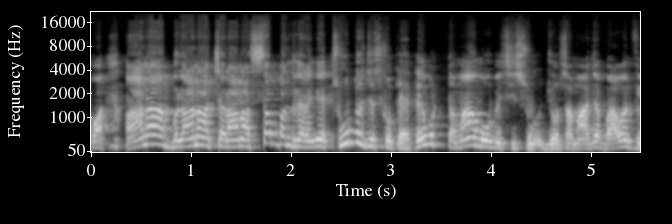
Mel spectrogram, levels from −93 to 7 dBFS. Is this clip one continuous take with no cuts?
no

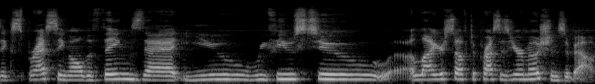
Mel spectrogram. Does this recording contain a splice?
no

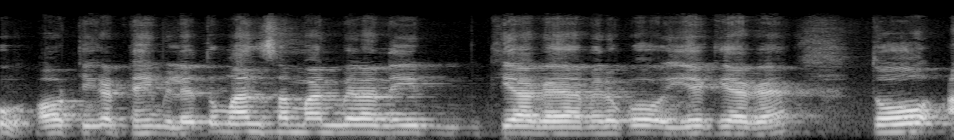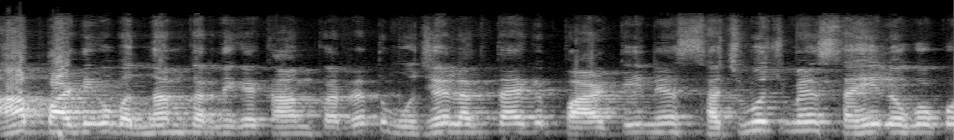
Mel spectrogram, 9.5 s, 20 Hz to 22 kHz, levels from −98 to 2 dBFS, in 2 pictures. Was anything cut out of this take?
no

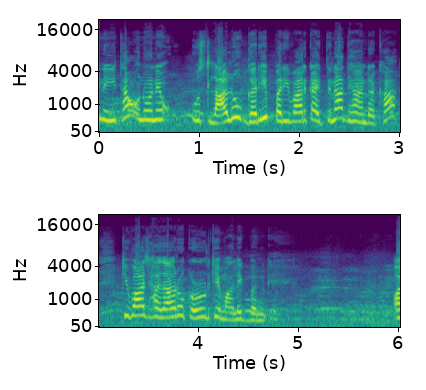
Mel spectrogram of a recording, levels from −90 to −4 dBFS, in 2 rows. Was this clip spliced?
no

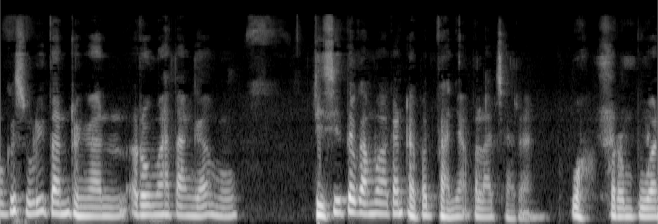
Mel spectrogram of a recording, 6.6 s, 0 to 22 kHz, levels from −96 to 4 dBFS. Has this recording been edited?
yes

